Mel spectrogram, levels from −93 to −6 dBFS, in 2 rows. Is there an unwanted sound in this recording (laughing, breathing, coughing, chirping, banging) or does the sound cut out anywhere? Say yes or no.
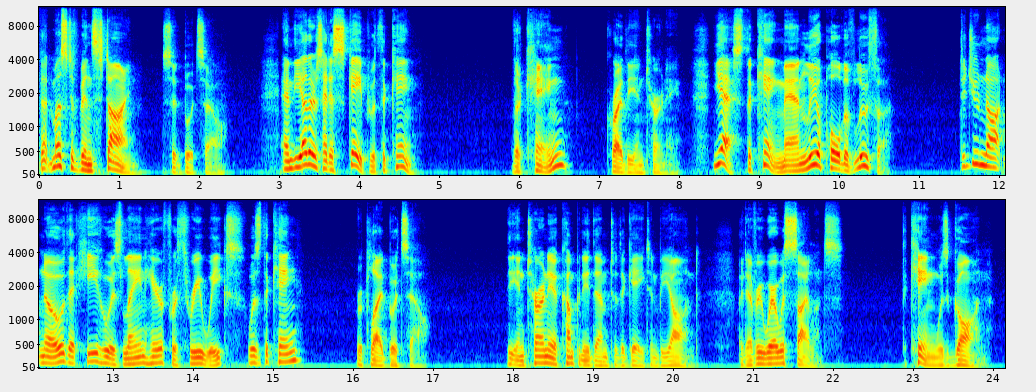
no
